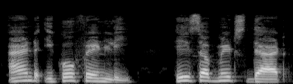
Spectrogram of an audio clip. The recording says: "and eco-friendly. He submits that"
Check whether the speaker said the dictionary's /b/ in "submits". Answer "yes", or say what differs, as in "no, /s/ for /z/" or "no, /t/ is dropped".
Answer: yes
